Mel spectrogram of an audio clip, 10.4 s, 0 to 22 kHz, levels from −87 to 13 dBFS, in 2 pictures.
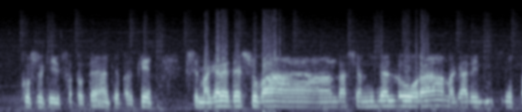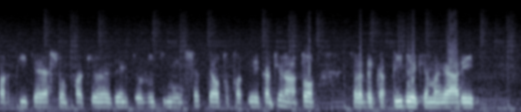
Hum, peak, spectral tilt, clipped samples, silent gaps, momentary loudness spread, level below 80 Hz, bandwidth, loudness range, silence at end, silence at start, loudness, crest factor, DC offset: none; 0 dBFS; -7 dB/octave; under 0.1%; none; 12 LU; -52 dBFS; 9.8 kHz; 7 LU; 0.5 s; 0.2 s; -14 LUFS; 14 dB; under 0.1%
